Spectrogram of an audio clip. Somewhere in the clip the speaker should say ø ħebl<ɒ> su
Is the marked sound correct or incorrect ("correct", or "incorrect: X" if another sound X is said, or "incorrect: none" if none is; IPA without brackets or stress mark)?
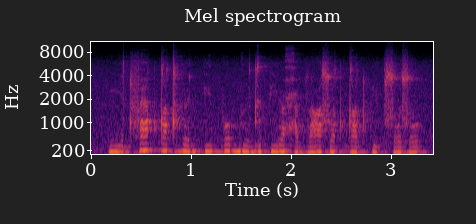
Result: incorrect: ɑ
